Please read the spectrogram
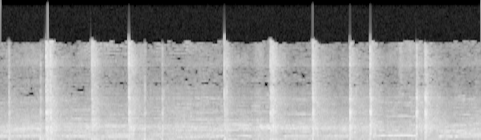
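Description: Firecrackers in burning Dussehra effigies going off in an irregular string of sharp bangs, about a dozen in all, over a shouting crowd.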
